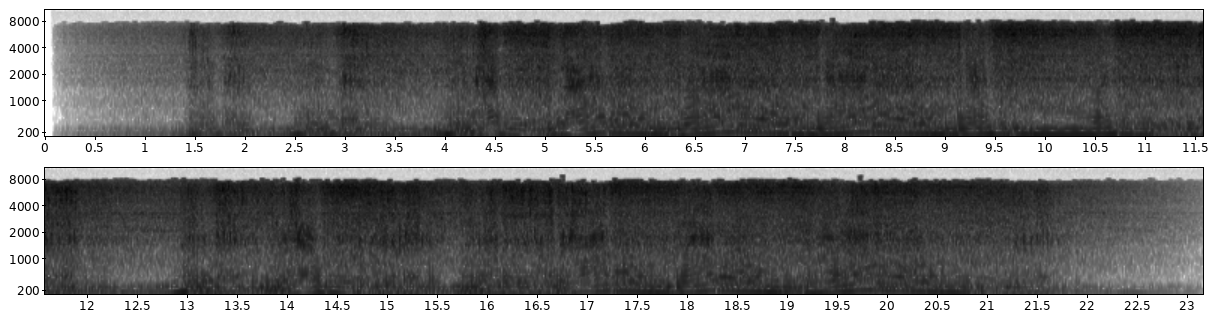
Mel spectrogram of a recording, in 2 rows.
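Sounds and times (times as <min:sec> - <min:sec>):
1957 Lancia Aurelia B20 GT series 6 engine throttle: 0:00.5 - 0:23.1.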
